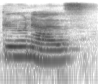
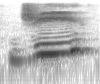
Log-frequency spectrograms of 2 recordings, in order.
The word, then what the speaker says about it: gunas: topic let's talk about the gunas so traditionally in ayurveda we have my friend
